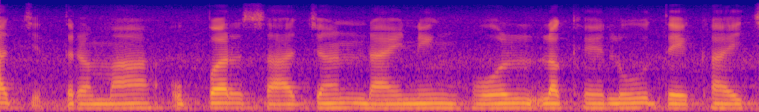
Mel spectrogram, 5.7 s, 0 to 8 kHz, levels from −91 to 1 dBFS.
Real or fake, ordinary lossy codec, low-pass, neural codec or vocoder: real; Opus, 64 kbps; 7.2 kHz; none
